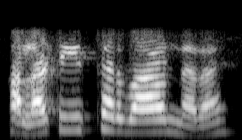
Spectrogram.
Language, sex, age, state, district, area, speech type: Telugu, female, 30-45, Telangana, Warangal, rural, conversation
